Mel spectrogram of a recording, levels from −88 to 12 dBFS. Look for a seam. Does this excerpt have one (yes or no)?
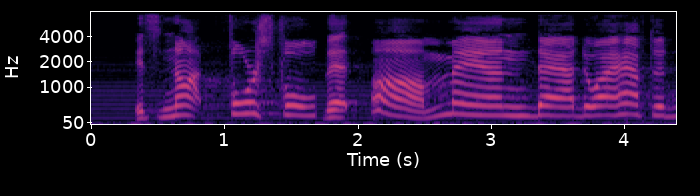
yes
